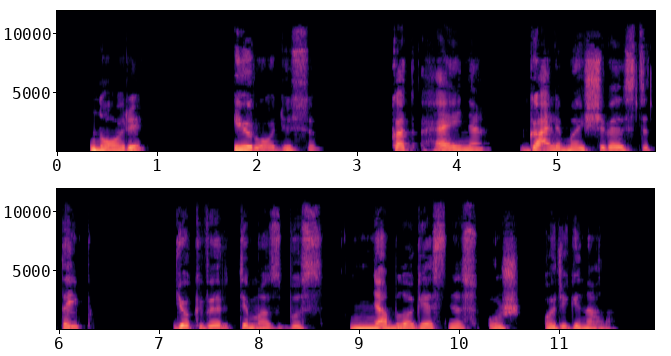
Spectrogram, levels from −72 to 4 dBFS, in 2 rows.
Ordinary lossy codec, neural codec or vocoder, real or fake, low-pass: MP3, 64 kbps; none; real; 10.8 kHz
